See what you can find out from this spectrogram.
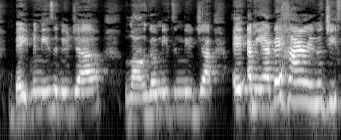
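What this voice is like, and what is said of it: Country accent coming through. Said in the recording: “You see the accent starting to get a little more country.”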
